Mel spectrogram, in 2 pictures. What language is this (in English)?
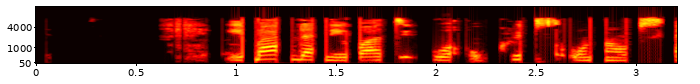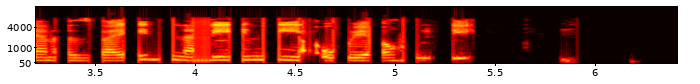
Swahili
